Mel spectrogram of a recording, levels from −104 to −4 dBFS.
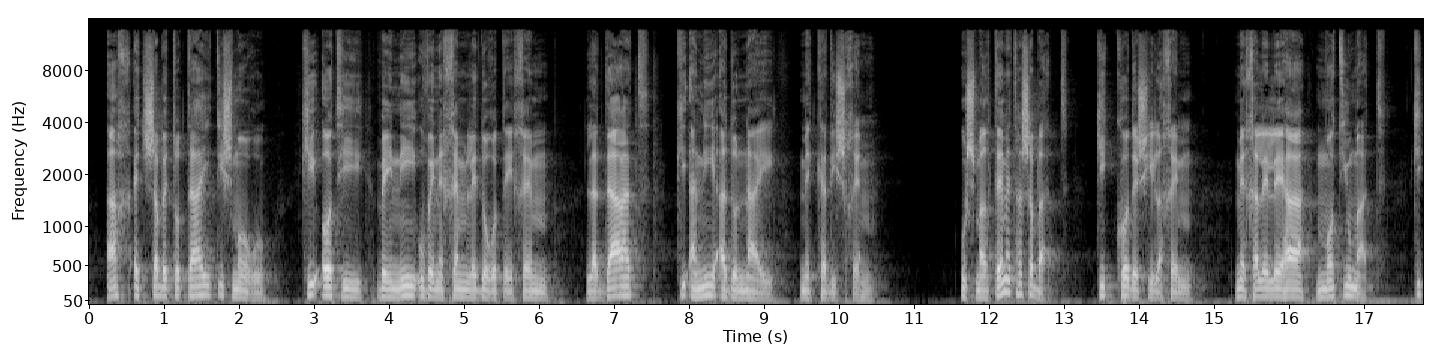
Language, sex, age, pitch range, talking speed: Hebrew, male, 50-69, 80-105 Hz, 90 wpm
